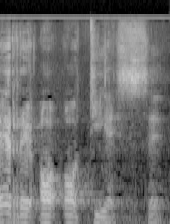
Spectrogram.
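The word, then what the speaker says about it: routes: dire radici, roots, scritta R-O-O-T-S, da mettere accanto alla parola strade o rotte, che si dice nello stesso modo roots, ma si scrive R-O-U-T-E-S.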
